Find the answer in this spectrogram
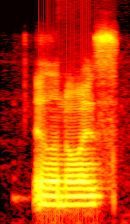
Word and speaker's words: Illinois: Yeah, and for the record, the S is silent on Illinois. Illinois.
